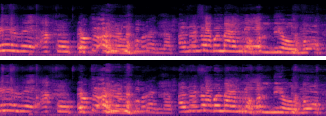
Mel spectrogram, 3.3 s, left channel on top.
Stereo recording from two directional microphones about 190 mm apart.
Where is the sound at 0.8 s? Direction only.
25° right (ahead or behind).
